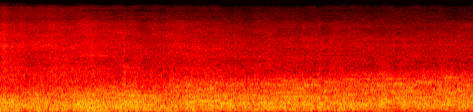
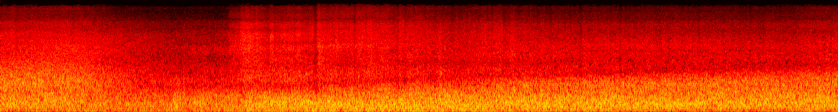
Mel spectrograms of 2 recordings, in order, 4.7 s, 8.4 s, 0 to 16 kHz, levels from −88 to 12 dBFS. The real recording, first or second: second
